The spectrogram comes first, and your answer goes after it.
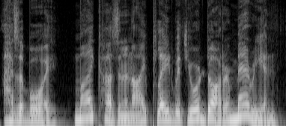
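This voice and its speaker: A man voicing a bold, cheerful outlaw leader, speaking in a higher, brighter tone than his narration. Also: sing-song, normal speed, dry recording, studio quality. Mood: welcoming.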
